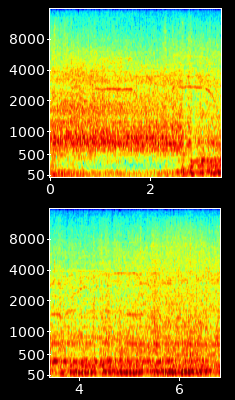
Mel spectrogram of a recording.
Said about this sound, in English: Now it is my honor to start this race. Gentlemen, start your engines.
